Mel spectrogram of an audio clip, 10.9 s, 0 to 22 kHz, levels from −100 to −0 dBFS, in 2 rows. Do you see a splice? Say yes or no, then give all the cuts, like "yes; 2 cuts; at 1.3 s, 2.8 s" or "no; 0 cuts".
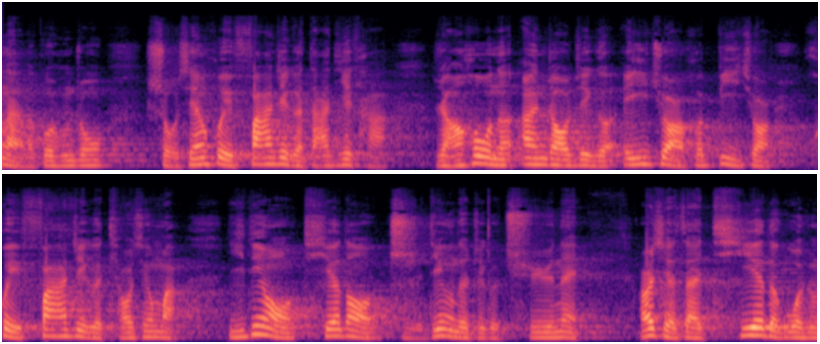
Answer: no; 0 cuts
